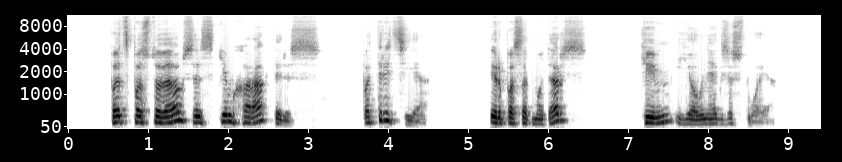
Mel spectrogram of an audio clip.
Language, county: Lithuanian, Vilnius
